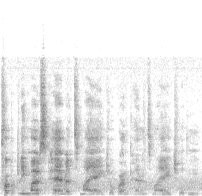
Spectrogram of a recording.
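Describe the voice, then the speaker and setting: A woman's voice: deep voice, steady tone, unhurried. A middle-aged woman, speaking emotionally and laughing easily in a casual interview. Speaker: interviewee, mother and grandmother. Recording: echoey room with background noise.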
